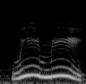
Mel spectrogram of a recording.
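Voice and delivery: high, loud little rabbit cry; eager cry. A narrator's reading. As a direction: beg to be picked. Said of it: "cries Rebecca Rabbit".

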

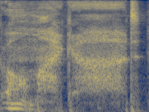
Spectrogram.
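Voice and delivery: slow, hushed retold amazement; awed whisper. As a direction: whisper it slowly, as if overwhelmed. Retold awed reaction to invitation.

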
